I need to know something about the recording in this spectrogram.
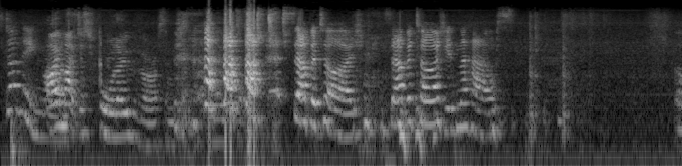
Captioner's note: laughs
